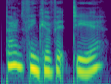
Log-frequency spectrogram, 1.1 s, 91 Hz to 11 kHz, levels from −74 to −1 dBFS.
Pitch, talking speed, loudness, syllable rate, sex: 220 Hz, 270 wpm, -15 LUFS, 4.8 syllables/s, female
